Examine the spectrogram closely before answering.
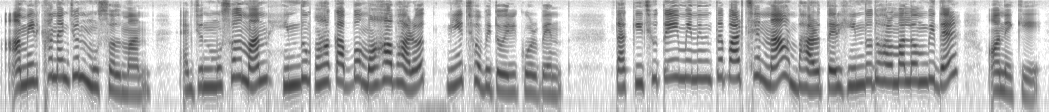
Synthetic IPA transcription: a̰miɾkʰanɛk̚d͡ʑonmusolman | ɛ̰k̚d͡ʑonmusolmanhind̪umɔɦakabːomɔɦabʱaɾot̪nijet͡ɕʰobit̪ojɾikoɾben | t̪akit͡ɕʰut̪ejminenit̪epaɾt͡ɕʰenːabʱaɾot̪eɾɦind̪ud̪ʱɔɾmalombid̪eɾ | ɔ̰neke

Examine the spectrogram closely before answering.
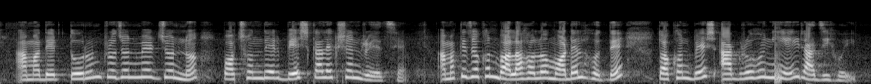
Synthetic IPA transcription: a̰mad̪eɾt̪oɾunpɾod͡ʑonmeɾd͡ʑonːopɔt͡ɕʰond̪eɾbeʃkalekʃonɾojet͡ɕʰḛa̰maked͡ʑɔkʰonbɔlaɦolomɔɖelɦot̪et̪ɔkʰonbeʃaɡɾoɦonijejɾad͡ʑiɦoj

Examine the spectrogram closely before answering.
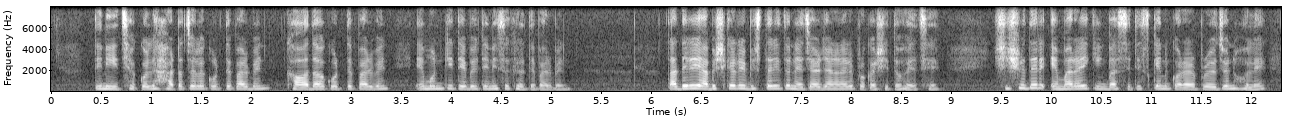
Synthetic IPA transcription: t̪iniitːɕʰakoleɦaʈat͡ɕɔlakoɾt̪epaɾbenkʰaoad̪aokoɾt̪epaɾben | emonkiʈebilʈenisokʰelt̪ep̬aɾben | t̪ad̪eɾejabeʃkaɾeɾbist̪aɾit̪onet͡ɕaɾd͡ʑanaleɾpɾokaʃit̪oɦojet͡ɕʰe | ʃiʃud̪eɾemaɾajkiŋbasiʈiskenkɔɾaɾpɾojod͡ʑonɦole

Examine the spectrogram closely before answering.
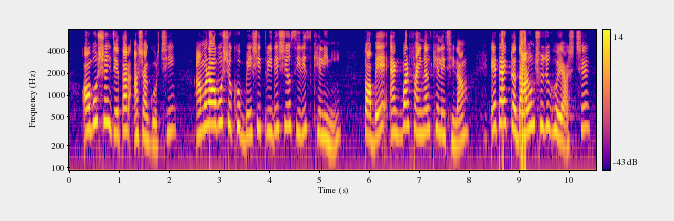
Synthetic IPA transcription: ɔboʃːojd͡ʑet̪aɾaʃakoɾt͡ɕʰi | amɾaɔboʃːokʰubːeʃit̪ɾid̪eʃiosiɾiskʰelini | t̪ɔbeɛk̚baɾfajnalkʰelet͡ɕʰilam | eʈaɛk̚ʈad̪aɾonʃud͡ʑoɡɦoeaʃt͡ɕʰe

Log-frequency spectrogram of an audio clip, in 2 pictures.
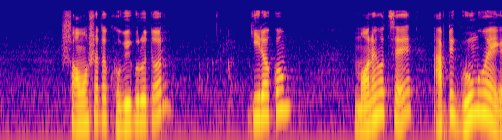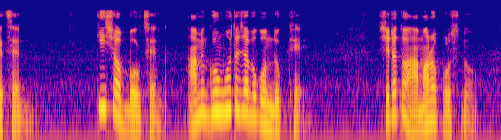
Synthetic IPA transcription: ʃɔmoʃːat̪okʰubiɡuɾut̪oɾ | kiɾɔkomː | oneɦot̪ːɕʰe | a̰pniɡumɦojeɡɛt͡ɕʰen | kiʃɔbːolt͡ɕʰḛn | a̰miɡumɦot̪ed͡ʑabokond̪ukʰːḛ | ʃeʈat̪oa̰maɾopɾosno̰

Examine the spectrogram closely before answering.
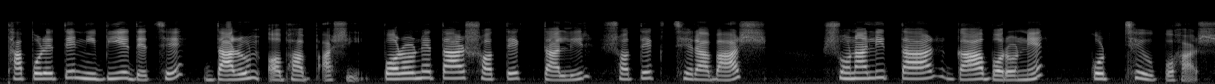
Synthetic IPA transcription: t̪ʰapoɾet̪enibied̪et͡ɕʰe | d̪aɾunɔbʱaba̰ʃḭpɔɾonet̪aɾʃɔt̪ek̚t̪aliɾʃɔt̪ekt͡ɕʰeɾabaʃ | ʃonalit̪aɾɡabɔɾoneɾ | koɾt͡ɕʰeupoha̰ʃ

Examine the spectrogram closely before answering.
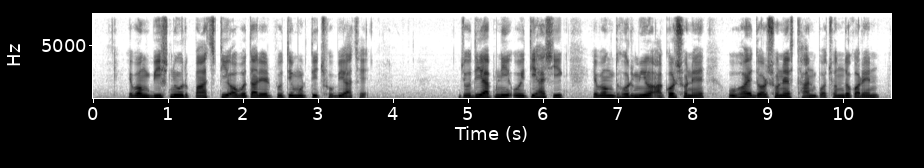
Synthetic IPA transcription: eboŋbiʃnuɾpãt͡ɕʈiɔbot̪aɾeɾpɾot̪imuɾt̪it͡ɕʰobiat͡ɕʰḛ | d͡ʑod̪iapniʔojt̪iɦaʃik | eboŋd̪ʱoɾmioʔakoɾʃone | ubʱɔed̪ɔɾʃoneɾst̪ʰanpɔt͡ɕʰond̪okɔɾen

